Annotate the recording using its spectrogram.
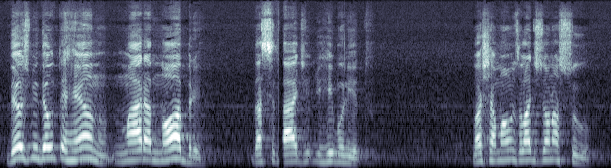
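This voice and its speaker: This man's voice is high in pitch with ordinary variation. He talks at a moderate pace. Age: 50s. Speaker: pastor. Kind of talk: sermon. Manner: energetic.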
